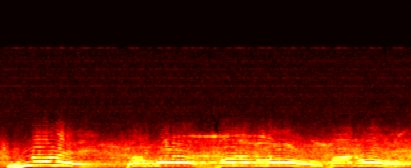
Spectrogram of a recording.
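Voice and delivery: slow, high, stretched fighter name; drawn-out name call. Real, not acted. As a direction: draw out the name for the crowd. Fighter introduction.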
